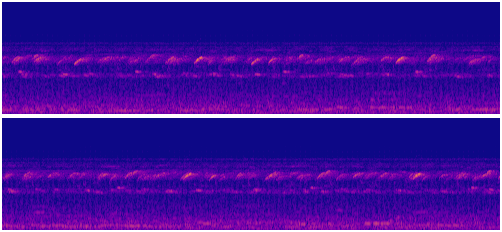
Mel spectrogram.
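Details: Puerto Rican coqui frogs sing at night in Morovis, Puerto Rico, as rain drums on an old tin roof. A dense chorus of short rising whistles fills the background, and a louder upswept note stands out every few seconds.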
